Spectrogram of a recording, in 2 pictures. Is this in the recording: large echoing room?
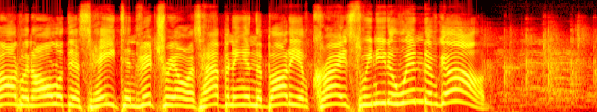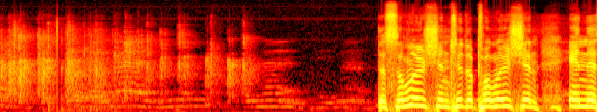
yes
